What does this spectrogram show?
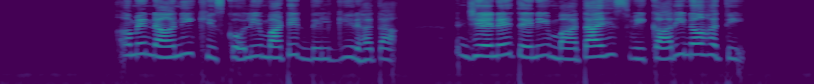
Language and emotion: Gujarati, sad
